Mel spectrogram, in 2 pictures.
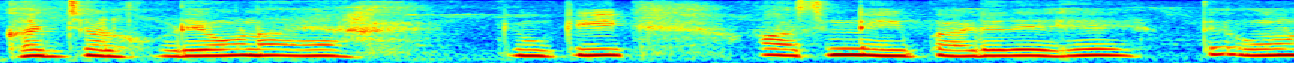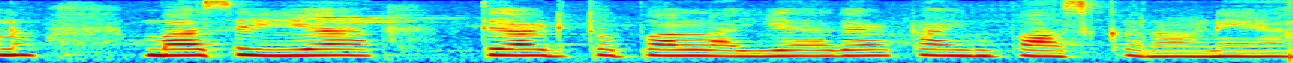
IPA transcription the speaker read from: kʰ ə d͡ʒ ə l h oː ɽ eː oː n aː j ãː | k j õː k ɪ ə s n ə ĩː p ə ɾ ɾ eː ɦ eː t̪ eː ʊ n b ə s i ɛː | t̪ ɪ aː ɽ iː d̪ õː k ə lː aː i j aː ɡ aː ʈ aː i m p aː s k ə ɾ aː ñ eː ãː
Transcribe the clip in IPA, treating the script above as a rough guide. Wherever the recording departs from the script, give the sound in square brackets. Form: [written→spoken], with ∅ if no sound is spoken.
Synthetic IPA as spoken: kʰ ə d͡ʒ ə l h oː ɽ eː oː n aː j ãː | k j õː k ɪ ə s n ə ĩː p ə [ɾ→ɽ] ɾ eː ɦ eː t̪ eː ʊ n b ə s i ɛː | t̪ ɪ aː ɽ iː [d̪→t̪] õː [k→p] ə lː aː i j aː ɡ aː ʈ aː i m p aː s k ə ɾ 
